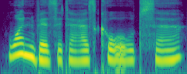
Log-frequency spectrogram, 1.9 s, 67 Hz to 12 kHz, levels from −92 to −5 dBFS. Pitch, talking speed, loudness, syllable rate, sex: 200 Hz, 160 wpm, -17 LUFS, 5.3 syllables/s, female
